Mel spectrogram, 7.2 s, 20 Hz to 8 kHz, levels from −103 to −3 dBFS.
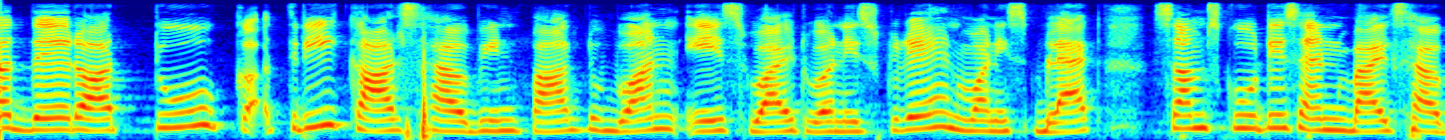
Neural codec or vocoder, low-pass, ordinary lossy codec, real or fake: none; 7.2 kHz; none; real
